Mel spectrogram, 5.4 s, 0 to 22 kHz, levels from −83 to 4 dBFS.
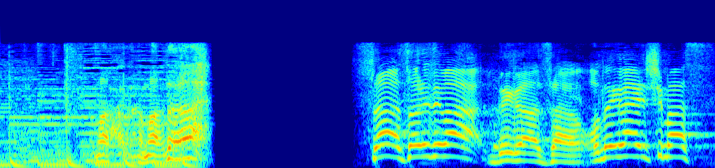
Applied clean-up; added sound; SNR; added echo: none; none; none; none.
